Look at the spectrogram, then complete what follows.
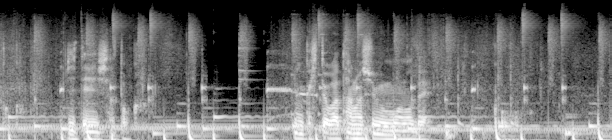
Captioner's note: continues speaking Japanese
